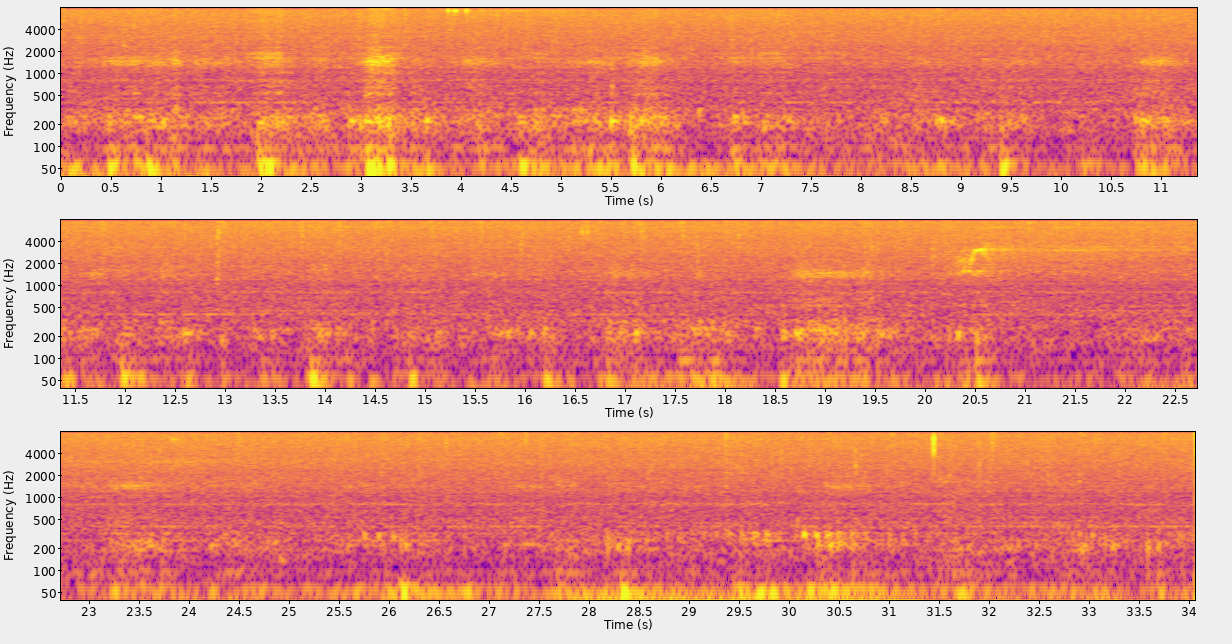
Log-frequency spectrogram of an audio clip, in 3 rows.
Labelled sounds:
20.2	20.9	killer whale, 0.30 to 4.6 kHz

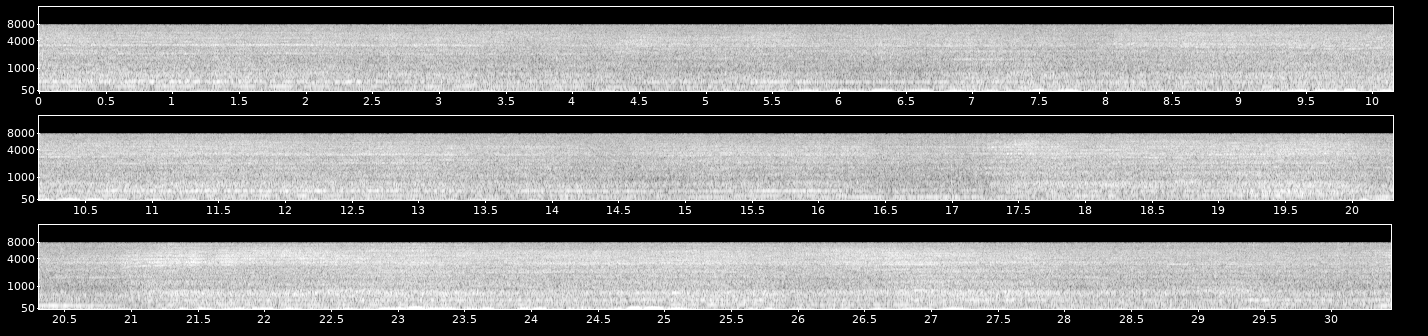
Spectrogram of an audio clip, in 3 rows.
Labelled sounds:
4.3	4.6	vessel noise, 2.4 to 2.6 kHz
10.2	10.4	vessel noise, 2.8 to 3.0 kHz
24.1	24.3	vessel noise, 3.2 to 3.3 kHz

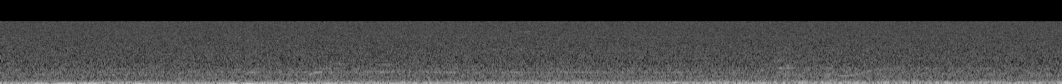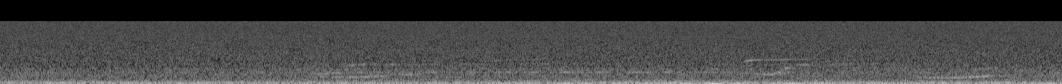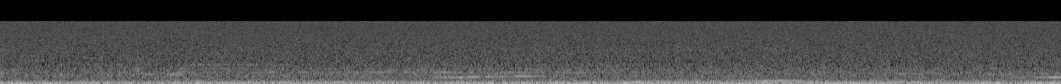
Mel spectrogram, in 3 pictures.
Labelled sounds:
18.0	18.4	humpback whale, 1.1 to 1.3 kHz

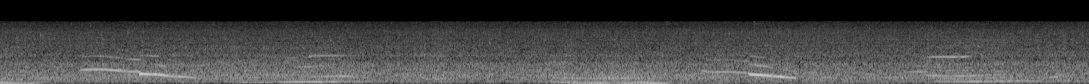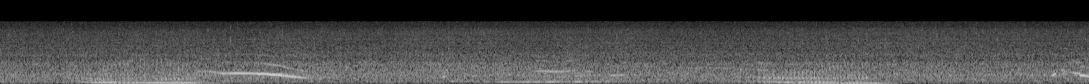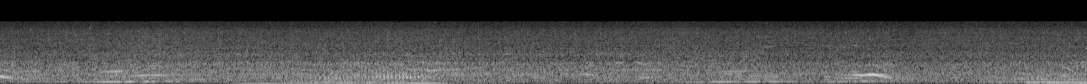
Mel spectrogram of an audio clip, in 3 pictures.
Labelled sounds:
3.1	3.5	humpback whale, 1.3 to 1.6 kHz
7.1	7.8	humpback whale, 0.78 to 1.2 kHz
9.2	9.7	humpback whale, 1.3 to 1.4 kHz
13.5	13.8	humpback whale, 0.78 to 1.0 kHz

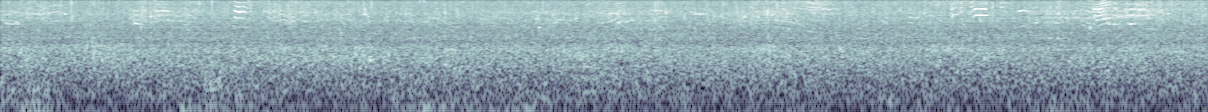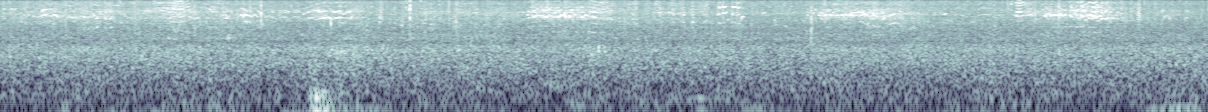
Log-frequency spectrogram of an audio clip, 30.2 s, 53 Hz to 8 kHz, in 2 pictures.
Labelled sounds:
1.9	3.2	Pacific white-sided dolphin, 4.3 to 4.9 kHz
8.1	8.4	Pacific white-sided dolphin, 4.7 to 5.1 kHz
9.7	10.4	Pacific white-sided dolphin, 2.7 to 7.4 kHz
12.1	12.4	Pacific white-sided dolphin, 3.6 to 4.1 kHz
13.6	14.4	Pacific white-sided dolphin, 2.5 to 8.0 kHz
17.0	17.3	Pacific white-sided dolphin, 5.3 to 7.0 kHz
18.9	19.4	Pacific white-sided dolphin, 3.2 to 5.1 kHz
21.7	22.0	Pacific white-sided dolphin, 3.5 to 4.0 kHz
23.4	24.4	Pacific white-sided dolphin, 4.0 to 6.0 kHz
25.3	26.0	Pacific white-sided dolphin, 3.7 to 4.8 kHz
27.8	28.9	Pacific white-sided dolphin, 2.3 to 4.2 kHz

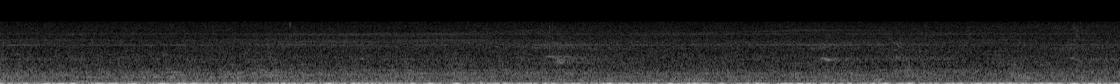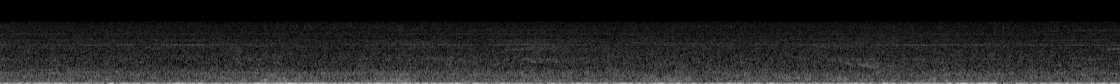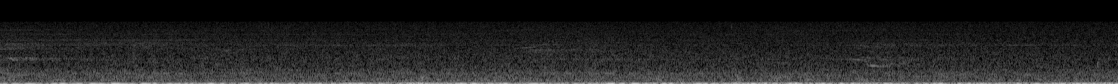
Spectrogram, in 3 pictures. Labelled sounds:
27.5	28.0	killer whale, 1.2 to 2.9 kHz

